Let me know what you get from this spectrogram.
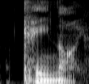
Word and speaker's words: K9: 但是这样吧，你把这两个当成两个音节去读出来，是不是就是 K9？ – K9。 – 有一个词 CANINE，这个词就是狗的意思。它其实是犬类的通称。咱们说 dog 是狗，那如果是犬类它叫什么呢？ K9。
